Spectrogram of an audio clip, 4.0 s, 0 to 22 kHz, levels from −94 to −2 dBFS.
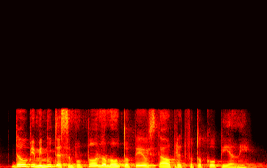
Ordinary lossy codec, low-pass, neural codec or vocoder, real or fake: none; none; codec, 16 kHz, 2 kbps, X-Codec, HuBERT features, trained on balanced general audio; fake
